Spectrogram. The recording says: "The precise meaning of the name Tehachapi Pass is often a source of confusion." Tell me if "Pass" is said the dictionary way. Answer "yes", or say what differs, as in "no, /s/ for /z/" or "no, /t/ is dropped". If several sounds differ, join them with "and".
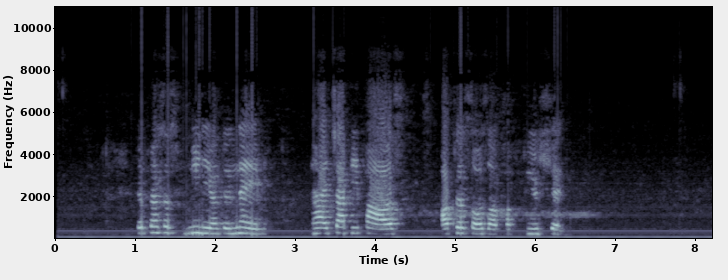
no, /s/ is dropped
